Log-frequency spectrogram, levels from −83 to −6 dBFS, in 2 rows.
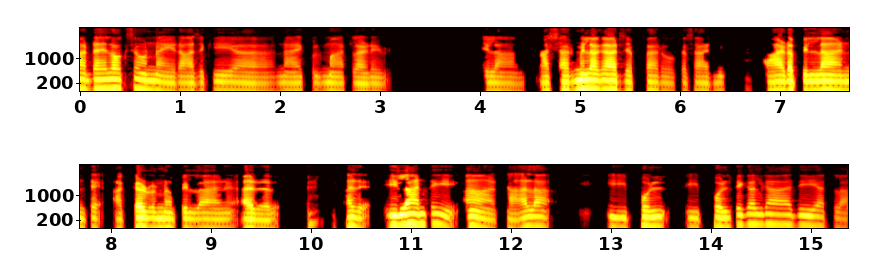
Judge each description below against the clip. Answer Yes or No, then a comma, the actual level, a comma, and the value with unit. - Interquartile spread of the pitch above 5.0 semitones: No, average, 2.9 semitones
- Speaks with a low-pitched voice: Yes, low, 115 Hz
